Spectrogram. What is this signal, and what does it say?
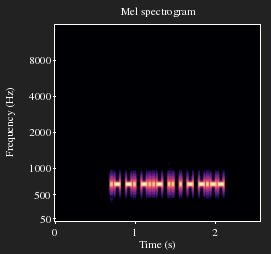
Morse code, heard as a keyed tone, about 53 wpm, 700 Hz. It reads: ANXIETY
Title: Sentences from Top 1600 Words - New Word Drill Alt - 50wpm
